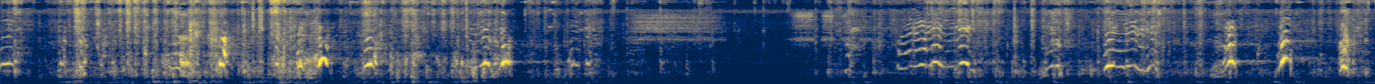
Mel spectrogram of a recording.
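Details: Mr. Speckles, a collie, plays on a children's playground during agility work over stairs with his favorite hexball. High wavering whines and short yips come in bursts, then a quiet gap, then more wavering whines with sharp yelps.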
